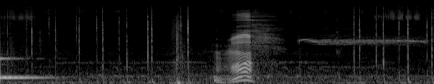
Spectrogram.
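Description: Sparse animated-cartoon soundtrack: a musical note dies away at the start, a short cartoon vocal sound rises and falls in pitch a little past halfway, and a thin, steady high tone holds through the last second.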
